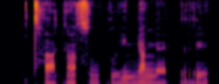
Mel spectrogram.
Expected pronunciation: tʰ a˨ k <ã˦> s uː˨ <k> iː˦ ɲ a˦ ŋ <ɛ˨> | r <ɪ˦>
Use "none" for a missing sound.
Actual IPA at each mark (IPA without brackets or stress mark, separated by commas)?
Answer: ã˦, kʷ, ɛ˦, ɪ˦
